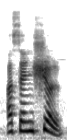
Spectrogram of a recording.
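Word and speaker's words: essential: Pronounce कर सकते हैं, क्योंकि TI जो आ रहा है ना, इसमें इसका उच्चारण श हो रहा है। असेंशियल, असेंशियल, तो ई का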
